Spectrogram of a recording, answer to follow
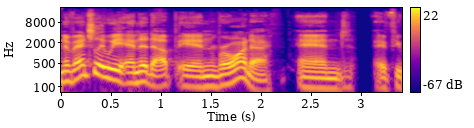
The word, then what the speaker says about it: Rwanda: And eventually we ended up in Rwanda. And if you pronounce Rwanda is how we would say it in Canada, the better way is Rwanda cuz it's actually RW. It's not R A W, but for the purpose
